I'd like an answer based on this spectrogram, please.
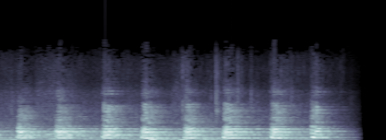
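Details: A sea lion gives a run of hoarse, honking barks, about two or three each second, at an aquarium where two young female California sea lions are kept. A male in breeding condition calls continuously in the background.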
